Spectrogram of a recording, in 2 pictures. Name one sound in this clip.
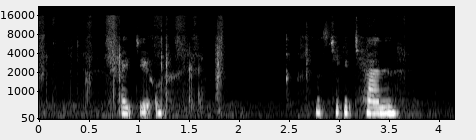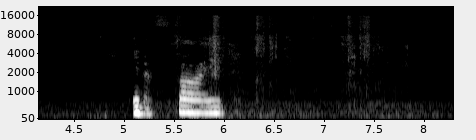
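Paper banknotes rustle and crinkle as they are handled.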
